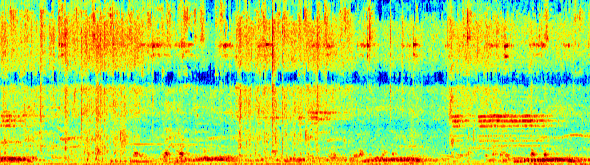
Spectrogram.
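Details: Ghafuri pigeons, a fancy domestic breed, cooing in soft, low, rolling phrases that swell and fade every second or two.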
